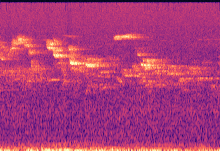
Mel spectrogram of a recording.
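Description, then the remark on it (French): Birds sing outdoors, soft high chirps and warbling phrases drifting over a steady low rumble of wind or ambient noise, with no one talking. “Et les oiseaux, c'est bien, non? Les oiseaux, ça nous détend.”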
